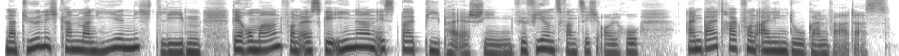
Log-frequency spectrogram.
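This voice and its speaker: Lower-pitched woman radio host, dry sound. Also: normal speed, darkish tone, no echo. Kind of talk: scripted book show presenting.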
